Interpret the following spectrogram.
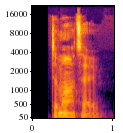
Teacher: So, the schwa is at the start. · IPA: /ə/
